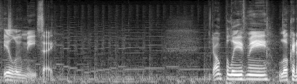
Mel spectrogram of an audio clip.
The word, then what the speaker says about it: Illumise: and I have actually read up on the pronunciation it's illumise don't believe me look it up yourself from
